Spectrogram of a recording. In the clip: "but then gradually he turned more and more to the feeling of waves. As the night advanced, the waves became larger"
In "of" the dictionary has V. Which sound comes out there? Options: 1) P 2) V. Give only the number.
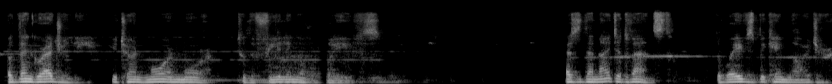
2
